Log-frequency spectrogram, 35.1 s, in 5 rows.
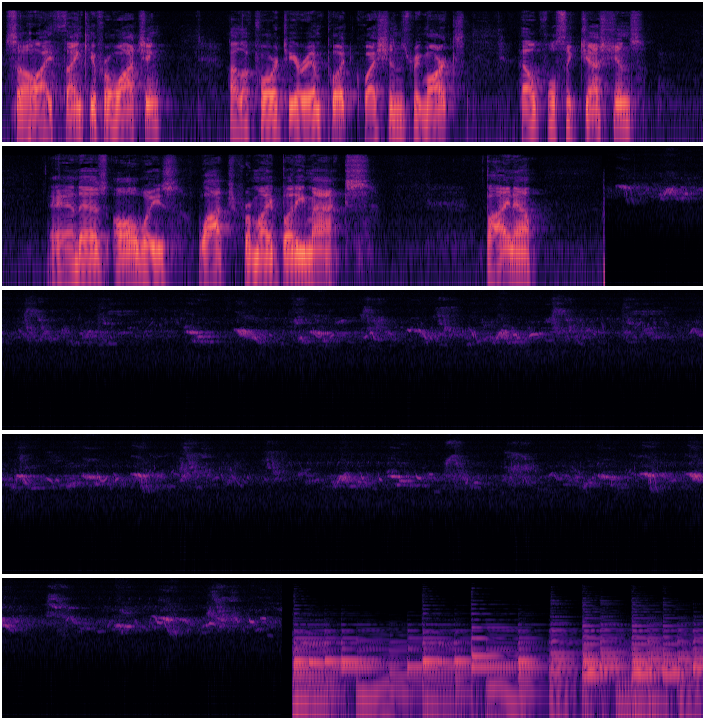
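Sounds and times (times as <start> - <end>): small birds chirping: 13.0 - 30.9
piano music: 31.0 - 35.0.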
